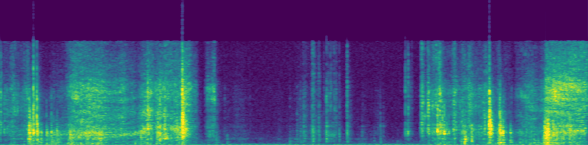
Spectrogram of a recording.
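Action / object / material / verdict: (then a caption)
scrape / thin-paged paper telephone directory / paper / none. Fingers turn the thin paper pages of a thick, open telephone directory one after another, making crisp, bright rustles and crackles. The flips come in busy bursts with a quieter stretch in the middle, over a faint steady low hum.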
